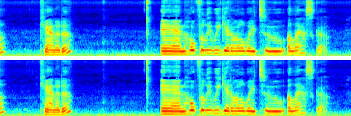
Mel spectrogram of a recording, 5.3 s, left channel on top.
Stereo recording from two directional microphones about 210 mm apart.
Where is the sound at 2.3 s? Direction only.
15° right (ahead or behind).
